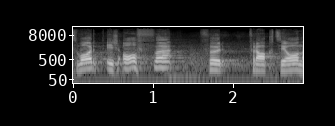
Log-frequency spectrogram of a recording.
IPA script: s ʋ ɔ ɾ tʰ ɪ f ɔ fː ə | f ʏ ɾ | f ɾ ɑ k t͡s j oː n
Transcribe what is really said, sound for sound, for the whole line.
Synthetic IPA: s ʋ ɔ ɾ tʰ ɪ ʃ ɔ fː ə | f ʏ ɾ | f ɾ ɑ k t͡s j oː n

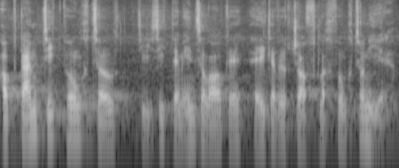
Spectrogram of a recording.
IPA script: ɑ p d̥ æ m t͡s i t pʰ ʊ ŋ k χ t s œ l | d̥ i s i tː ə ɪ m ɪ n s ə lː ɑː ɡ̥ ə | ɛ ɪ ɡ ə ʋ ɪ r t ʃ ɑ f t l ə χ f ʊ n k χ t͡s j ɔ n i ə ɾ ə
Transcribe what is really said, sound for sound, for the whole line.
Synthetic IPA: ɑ p d̥ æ m t͡s i t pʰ ʊ ŋ k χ t s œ l | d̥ i s i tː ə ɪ m ɪ n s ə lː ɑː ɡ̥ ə | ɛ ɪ ɡ ə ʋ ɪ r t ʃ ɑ f t l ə χ f ʊ ŋ k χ t͡s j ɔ n i ə ɾ ə

